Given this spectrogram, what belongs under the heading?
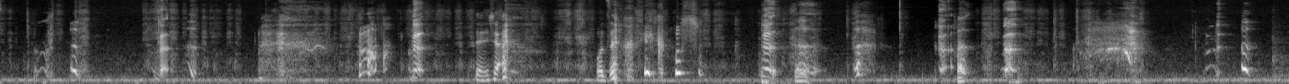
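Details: Hiccups in a Chinese-speaking female streamer: repeated abrupt, gulping catches of breath recur through the clip between quiet speech.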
